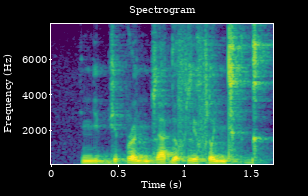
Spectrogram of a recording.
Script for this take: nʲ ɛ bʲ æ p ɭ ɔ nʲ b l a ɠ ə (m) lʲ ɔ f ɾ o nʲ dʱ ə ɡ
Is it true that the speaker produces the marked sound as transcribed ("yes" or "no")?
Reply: no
